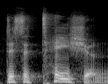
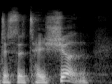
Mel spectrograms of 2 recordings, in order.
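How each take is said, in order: First: The main stress falls on the 'ta' syllable. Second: The main stress falls away from 'ta'. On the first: The speaker calls it right. "The T is our stressed syllable here" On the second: The speaker calls it wrong. "or dissertation"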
